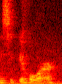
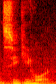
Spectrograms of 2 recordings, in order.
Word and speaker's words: Siquijor: really gonna like in Sikihor. So I didn't bring a lot of clothes. She said Sikihor, so that's spelled Siquijor, if I'm not mistaken. Sikihor.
